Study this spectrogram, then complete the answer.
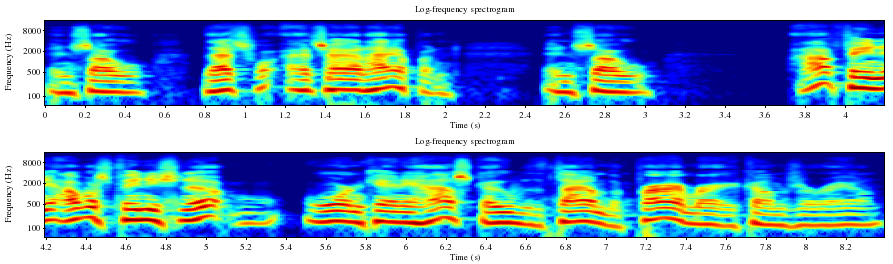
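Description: With a Tennessee accent, a man speaks at a fairly quick pace in a fairly high pitch with ordinary pitch variation over a quiet background. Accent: Southern US (Tennessee). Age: 70s. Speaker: former state legislator and county government official. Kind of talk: radio interview. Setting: radio studio.

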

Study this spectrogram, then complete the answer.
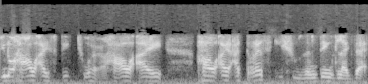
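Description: A man with a fairly high pitch keeps a moderate pace amid noticeable background noise. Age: 30s. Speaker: caller. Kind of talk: phone-in call. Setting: phone call.

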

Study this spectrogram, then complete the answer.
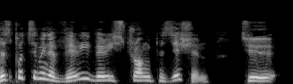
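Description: The man has an unremarkable speaking voice and keeps a moderate pace. He uses lively intonation. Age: 40s. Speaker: money coach. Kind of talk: podcast interview.

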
